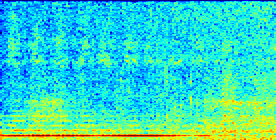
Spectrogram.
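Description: A single steady tone, held for about a second and a half and then fading to a faint trace, over low hiss.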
